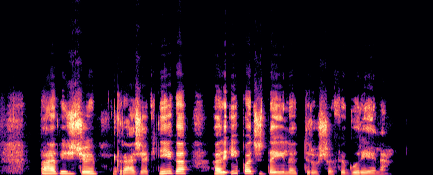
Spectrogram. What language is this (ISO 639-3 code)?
lit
